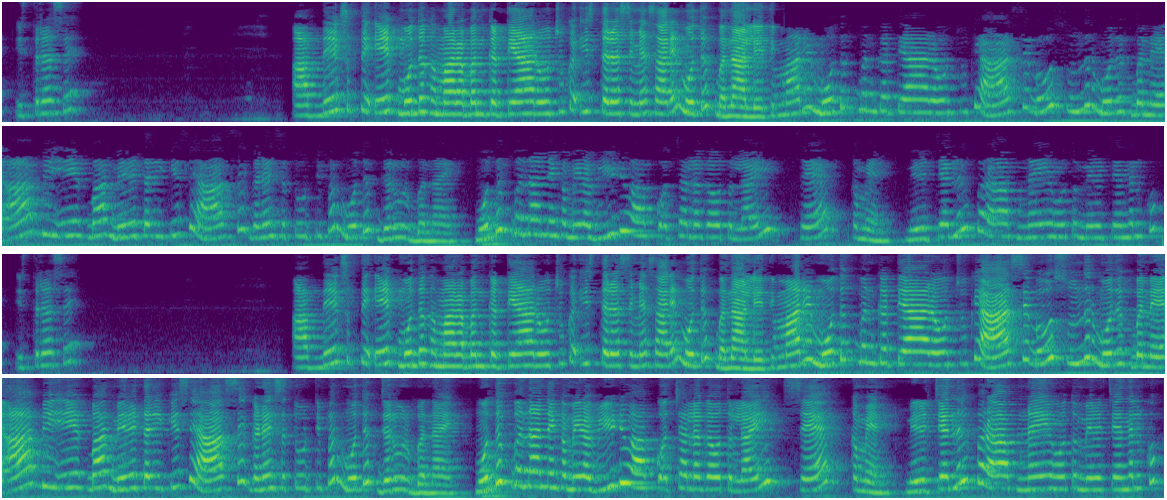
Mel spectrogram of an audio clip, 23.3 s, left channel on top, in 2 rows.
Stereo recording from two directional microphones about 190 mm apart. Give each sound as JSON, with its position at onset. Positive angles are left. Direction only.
{"t": 0.3, "sound": "a woman's voice", "side_deg": -10}
{"t": 2.9, "sound": "a woman's voice", "side_deg": -5}
{"t": 7.8, "sound": "a woman's voice", "side_deg": -30}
